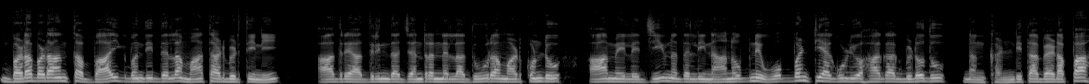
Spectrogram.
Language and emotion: Kannada, fearful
